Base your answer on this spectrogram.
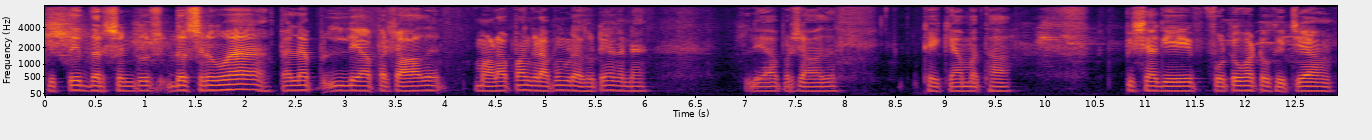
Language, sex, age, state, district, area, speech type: Dogri, male, 18-30, Jammu and Kashmir, Kathua, rural, spontaneous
